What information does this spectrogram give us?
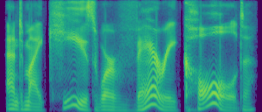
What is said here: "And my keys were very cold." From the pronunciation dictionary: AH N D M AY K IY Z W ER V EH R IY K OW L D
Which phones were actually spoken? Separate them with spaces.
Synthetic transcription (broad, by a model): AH N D M AY K IY Z W ER V EH R IY K OW L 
